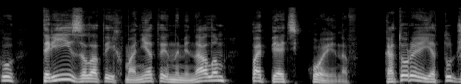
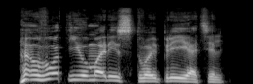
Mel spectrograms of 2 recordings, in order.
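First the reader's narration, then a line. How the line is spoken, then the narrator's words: Laughing. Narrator (Russian): действительно рассмеялся Венс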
